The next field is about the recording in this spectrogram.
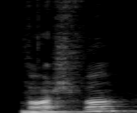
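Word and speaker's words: Warszawa: just uh say Warsaw uh to pronounce properly, you'd have to say like Vashva.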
